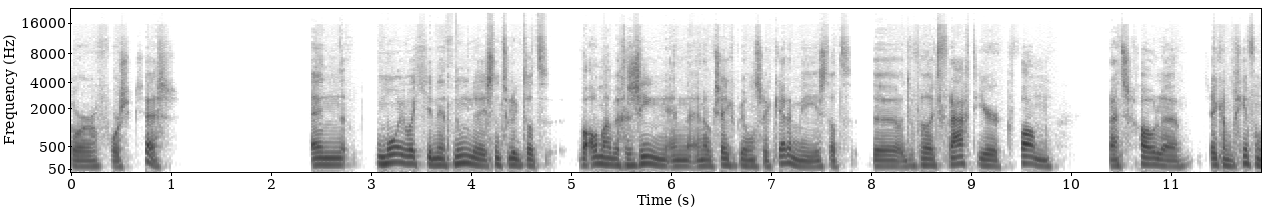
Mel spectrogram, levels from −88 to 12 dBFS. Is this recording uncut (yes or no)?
yes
